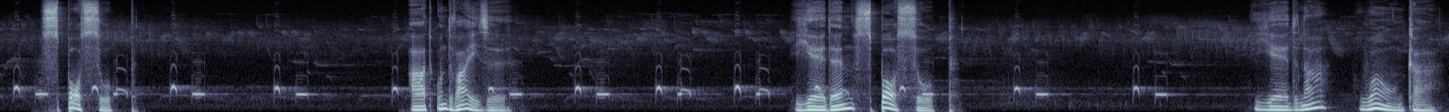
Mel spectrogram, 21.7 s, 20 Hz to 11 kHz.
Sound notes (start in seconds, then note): 8.2 german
